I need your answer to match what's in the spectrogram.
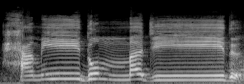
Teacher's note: دال پہ قلقلہ بھی ہوگا اور یہ حمید بھی ہا دوسرے والی ہے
